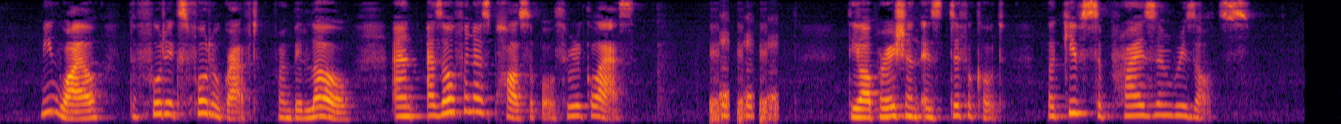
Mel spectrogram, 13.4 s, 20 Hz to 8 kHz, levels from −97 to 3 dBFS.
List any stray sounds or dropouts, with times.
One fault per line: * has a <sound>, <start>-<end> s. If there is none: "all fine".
* has a laugh, 7.1-7.8 s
